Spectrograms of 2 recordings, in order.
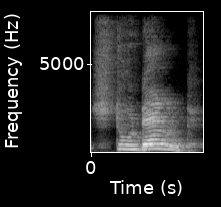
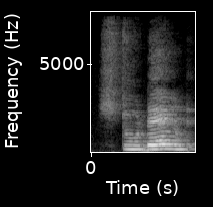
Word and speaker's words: Student: So how we have to pronounce the S like sh. So it will be student, student in German language.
